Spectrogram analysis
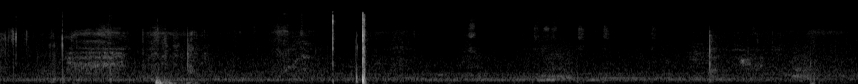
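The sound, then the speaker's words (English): A pen draws in another color while a $1 product price level is sketched during an economics explanation. Faint scratchy strokes come through, broken by a couple of sharp clicks. “Oops, let me draw that with another color here.”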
